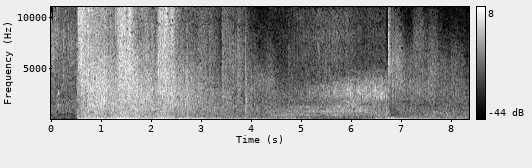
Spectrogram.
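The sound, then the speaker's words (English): Rumbling, explosive swells as the landscape transforms and takes on new colors in the Prince of Persia video game: a sudden loud onset, then dense roaring noise that slowly eases, with a fresh surge near the end. “These sounds we're playing at the beginning are all the transformation sounds as the landscape takes on new colors and dimensions.”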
